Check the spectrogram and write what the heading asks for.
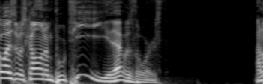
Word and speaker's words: Boute: How do you say your last name?" He goes, Booty. It's Booty, just Booty.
